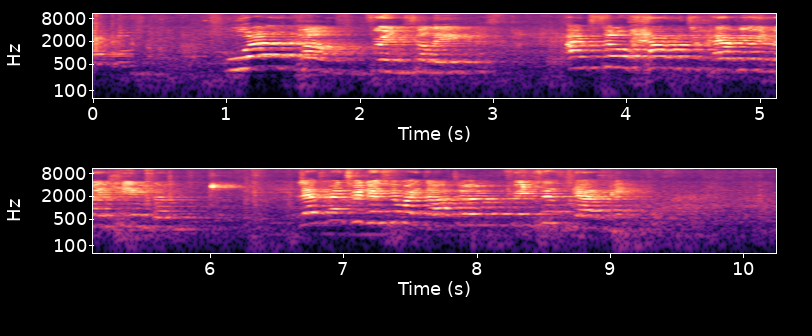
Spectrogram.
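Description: A group of girls sings together in a large hall.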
